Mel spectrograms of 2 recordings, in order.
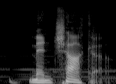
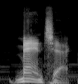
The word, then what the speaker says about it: Manchac: Now, most people would probably look at that and go, Menchaca, which would phonetically make sense. It's pronounced like this. Manchac.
